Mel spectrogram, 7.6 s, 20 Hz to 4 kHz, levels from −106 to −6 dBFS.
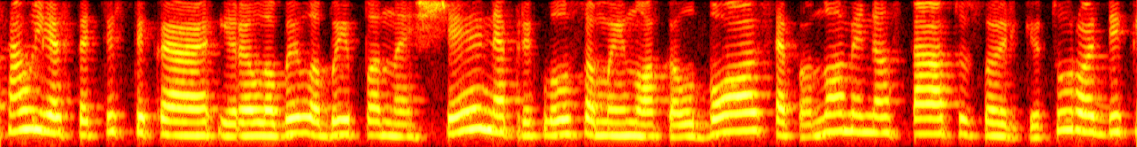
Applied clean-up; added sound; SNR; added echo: none; none; none; none.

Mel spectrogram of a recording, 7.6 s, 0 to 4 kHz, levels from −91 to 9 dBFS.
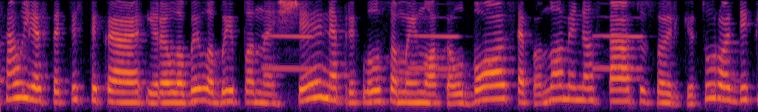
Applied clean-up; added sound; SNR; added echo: none; Wind instrument, woodwind instrument; 16 dB; none.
